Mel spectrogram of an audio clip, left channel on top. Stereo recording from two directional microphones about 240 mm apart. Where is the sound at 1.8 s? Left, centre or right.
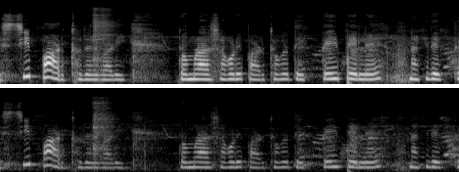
Left.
